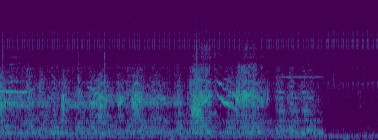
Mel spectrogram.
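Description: Thuds and scuffling of a fight play through a television speaker.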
